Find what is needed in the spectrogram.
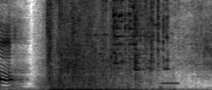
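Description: Cartoon sound effect of a punch smashing an electronic wall control panel: a sudden loud crash about half a second in, with breaking and crackling that dies away. A short electronic beep follows near the end.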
